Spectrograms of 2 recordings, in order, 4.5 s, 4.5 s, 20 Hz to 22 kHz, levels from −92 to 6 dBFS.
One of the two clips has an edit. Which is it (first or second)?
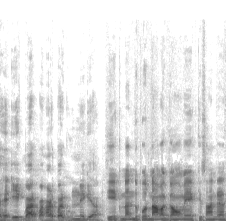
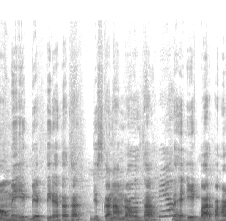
first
